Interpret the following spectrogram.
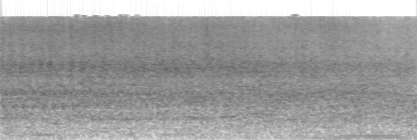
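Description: Police van's engine running steadily as the van drives slowly past close by.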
